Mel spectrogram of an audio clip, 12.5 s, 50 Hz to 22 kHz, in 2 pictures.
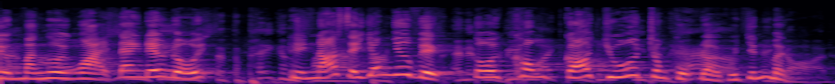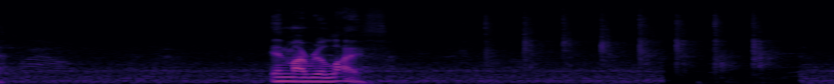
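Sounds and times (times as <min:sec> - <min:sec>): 
speech: 0:00.0 - 0:06.1, 0:08.3 - 0:09.1
sharp separate claps: 0:09.7 - 0:12.4.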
